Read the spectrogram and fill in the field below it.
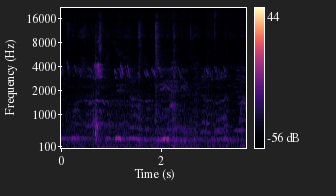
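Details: Thirteen-day-old Silver Laced Wyandotte chicks eating cooked fish alongside a hen. They give high, thin peeps in short repeated series, with a steady low hum and soft pecking clicks beneath.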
